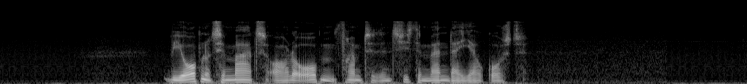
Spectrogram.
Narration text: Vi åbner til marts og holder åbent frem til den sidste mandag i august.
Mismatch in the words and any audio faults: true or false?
false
